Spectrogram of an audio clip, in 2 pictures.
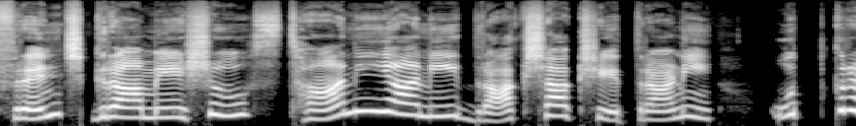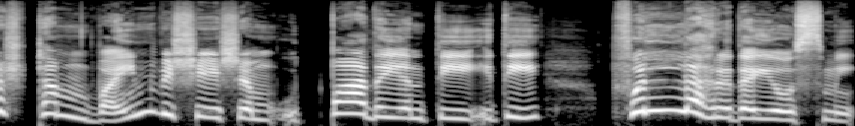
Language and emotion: Sanskrit, happy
